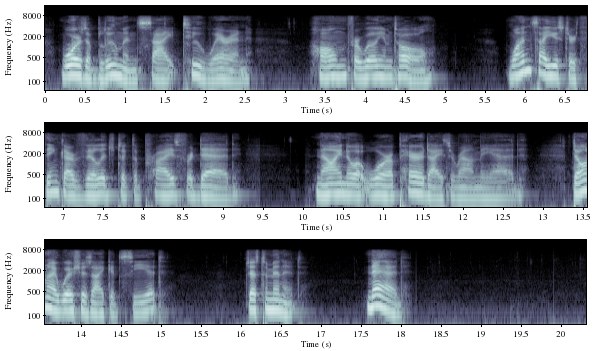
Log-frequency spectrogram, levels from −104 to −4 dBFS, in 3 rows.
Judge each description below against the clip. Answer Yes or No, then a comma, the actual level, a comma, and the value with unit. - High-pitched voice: No, low, 130 Hz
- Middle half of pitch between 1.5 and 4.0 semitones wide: Yes, average, 3.4 semitones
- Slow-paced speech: Yes, slow, 130 wpm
